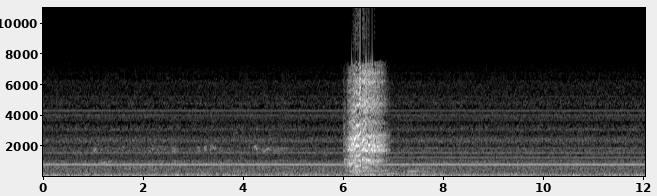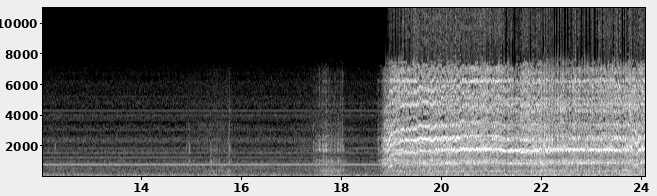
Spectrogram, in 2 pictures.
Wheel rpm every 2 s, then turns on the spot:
0, 0, 0, 20, 0, 0, 0, 10, 0, 140, 220, 230.
none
